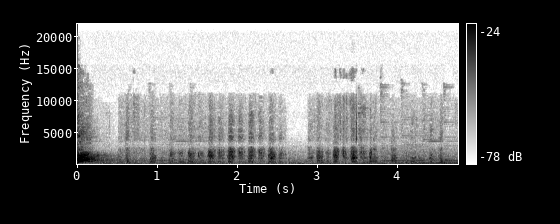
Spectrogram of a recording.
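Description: A Mabari war dog from Dragon Age 2 pants in quick, steady, rhythmic breaths, close and continuous throughout, quiet and with no voices over it.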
